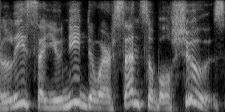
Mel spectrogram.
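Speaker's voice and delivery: speaking in a Scottish brogue. Recalling advice from the former athletic director, in Christine Grant's Scottish brogue. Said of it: "in her Scottish brogue".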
